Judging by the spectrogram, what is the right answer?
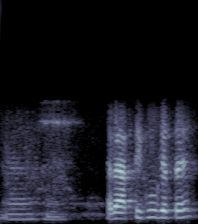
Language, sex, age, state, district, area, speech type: Odia, female, 45-60, Odisha, Sambalpur, rural, conversation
